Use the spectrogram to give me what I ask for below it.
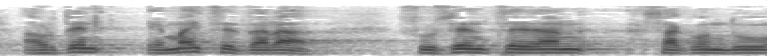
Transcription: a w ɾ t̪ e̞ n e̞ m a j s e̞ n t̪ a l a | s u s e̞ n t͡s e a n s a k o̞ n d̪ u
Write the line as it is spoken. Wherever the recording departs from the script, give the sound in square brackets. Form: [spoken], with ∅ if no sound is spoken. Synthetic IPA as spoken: a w ɾ t̪ e̞ n e̞ m a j [t͡s] e̞ [∅] t̪ a [ɾ] a | s u s e̞ n t͡s e a n s a k o̞ n d̪ u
